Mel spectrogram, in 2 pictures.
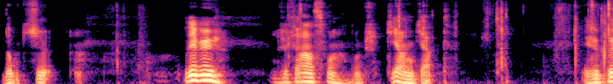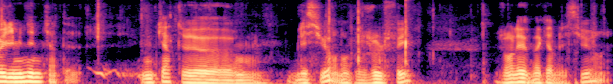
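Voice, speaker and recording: Low gravelly French-speaking man thinking aloud. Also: unhurried, long pauses, darkish tone, a little hiss or hum. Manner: hesitant, many fillers and restarts, thinking aloud. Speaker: board game player explaining a solo playthrough. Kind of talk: casual play-by-play explanation.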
